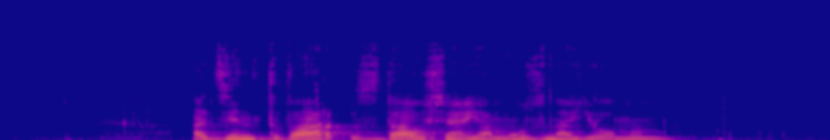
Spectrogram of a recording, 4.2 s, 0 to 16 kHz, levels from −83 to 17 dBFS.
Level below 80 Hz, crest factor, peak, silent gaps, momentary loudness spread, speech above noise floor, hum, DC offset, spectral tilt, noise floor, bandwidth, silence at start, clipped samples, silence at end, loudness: -74 dBFS; 16 dB; -22 dBFS; none; 11 LU; 38 dB; none; under 0.1%; -5.5 dB/octave; -74 dBFS; 11 kHz; 1 s; under 0.1%; 0.75 s; -36 LUFS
